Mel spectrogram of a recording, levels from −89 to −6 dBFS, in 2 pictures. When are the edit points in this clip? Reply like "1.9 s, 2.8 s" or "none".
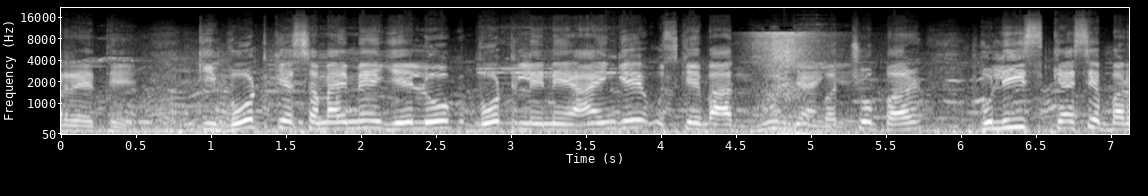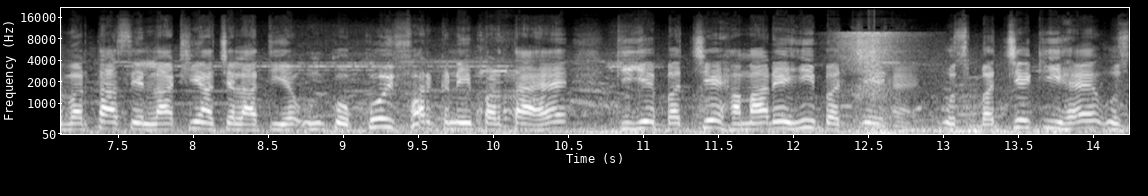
5.1 s, 12.8 s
